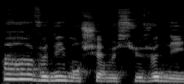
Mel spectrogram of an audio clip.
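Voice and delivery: high-pitched, urgent invitation; eager welcome. A narrator's reading. Chon grabbing the young man, eagerly welcoming. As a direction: start high and usher them in eagerly.

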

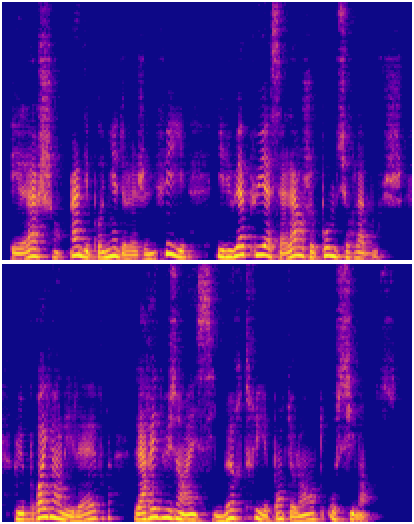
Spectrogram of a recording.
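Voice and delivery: plain reading voice

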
